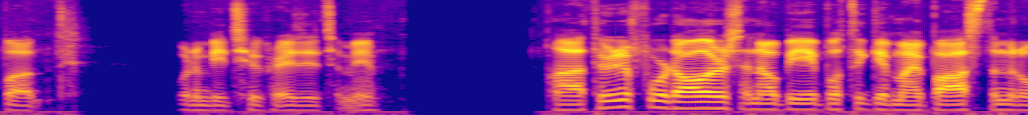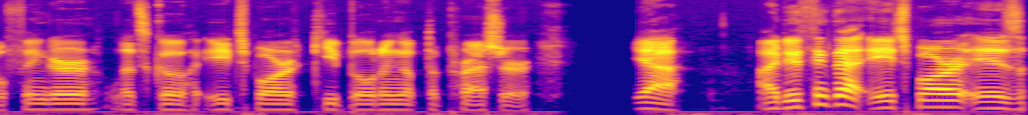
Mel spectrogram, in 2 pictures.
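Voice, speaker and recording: A man's voice: lowish voice, a bit bright, smooth, dry recording. A young man from the United States hosting a crypto live stream, reading viewer comments and answering in a casual, rambling way, often repeating words. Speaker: crypto livestream host.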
